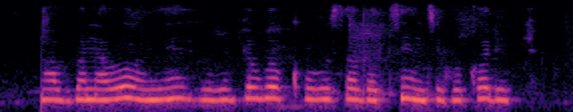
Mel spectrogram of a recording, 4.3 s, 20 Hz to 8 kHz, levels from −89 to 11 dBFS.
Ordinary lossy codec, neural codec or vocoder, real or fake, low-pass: Opus, 32 kbps; none; real; 7.2 kHz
